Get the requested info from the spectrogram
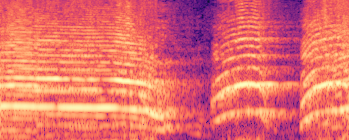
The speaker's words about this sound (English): Now, who wants to go apple picking? The crowd cheered.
